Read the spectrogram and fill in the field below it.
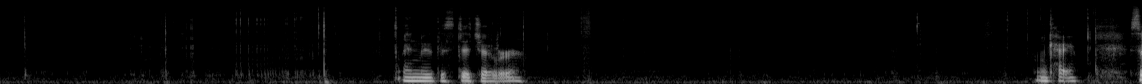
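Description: A metal hook clicks and scrapes softly against plastic pegs.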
